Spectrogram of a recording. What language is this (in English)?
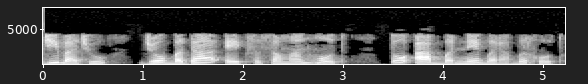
Gujarati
